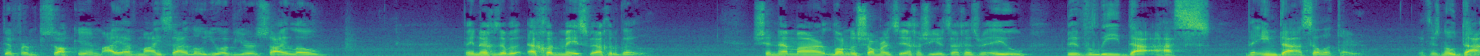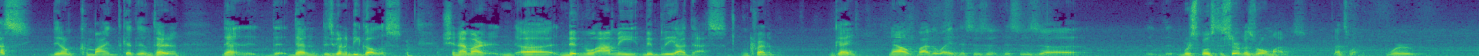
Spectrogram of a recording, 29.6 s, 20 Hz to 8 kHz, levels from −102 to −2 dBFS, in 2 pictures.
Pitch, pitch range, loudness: 145 Hz, 140-160 Hz, -17 LUFS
